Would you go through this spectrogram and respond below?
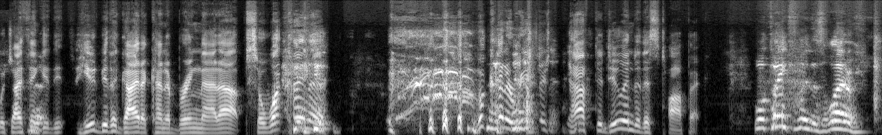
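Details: Adult speakers in conversation; typical speech.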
